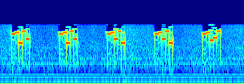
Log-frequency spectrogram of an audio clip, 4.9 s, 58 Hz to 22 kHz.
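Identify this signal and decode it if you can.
Five-tone selective call (ZVEI), heard as quick runs of five tones, tones of about 70 ms. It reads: 89104 89104 89401 89401 89350
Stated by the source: ZVEI five-tone call received on SDR, from feuerwehr-orlamuende fire brigade audio server.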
